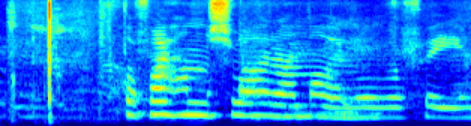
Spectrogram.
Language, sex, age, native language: Icelandic, male, 11, Icelandic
